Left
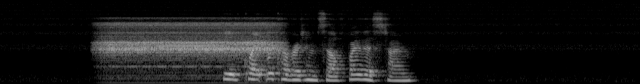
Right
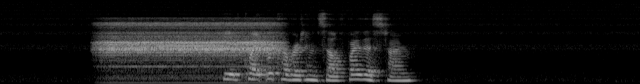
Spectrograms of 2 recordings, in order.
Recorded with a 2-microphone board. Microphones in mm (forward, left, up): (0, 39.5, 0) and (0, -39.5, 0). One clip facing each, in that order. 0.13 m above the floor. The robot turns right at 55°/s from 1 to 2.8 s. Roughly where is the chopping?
No chopping in this recording.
